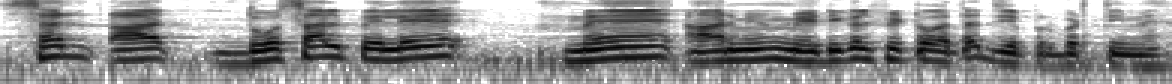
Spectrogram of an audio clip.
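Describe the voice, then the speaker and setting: A man's voice: a little high, unhurried, a little hiss or hum. Impassioned young man pleading. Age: 20s. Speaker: army aspirant, protester. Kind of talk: street interview.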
